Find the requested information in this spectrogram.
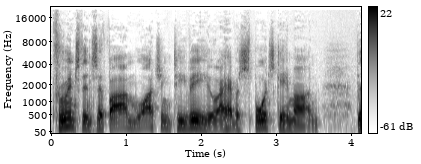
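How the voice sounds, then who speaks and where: Fairly high-pitched man with an American accent, moderate pace and ordinary pitch variation, in a very clean recording with a silent background. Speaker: interviewee telling life story. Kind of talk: personal testimony. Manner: speaks out of the side of his mouth; sometimes too loud.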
